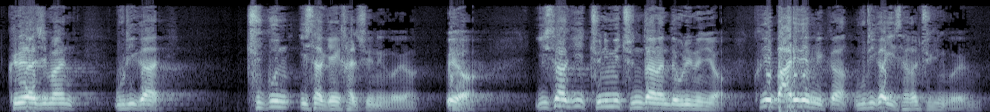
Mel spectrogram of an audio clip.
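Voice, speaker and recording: A man's voice: medium pitch, big pitch swings, brisk, slightly rough. A middle-aged man preaching a sermon as a pastor, emphatic, acting out quoted voices.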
